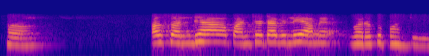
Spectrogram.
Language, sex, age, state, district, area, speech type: Odia, female, 18-30, Odisha, Balangir, urban, conversation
